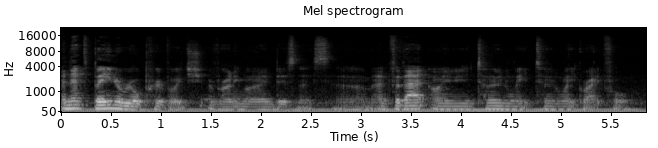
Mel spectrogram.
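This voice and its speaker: Talking at a fairly quick pace, a man is heard with audible echo in the room. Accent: Australian. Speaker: business owner with multiple sclerosis. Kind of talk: personal video blog monologue. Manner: halting, many fillers.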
